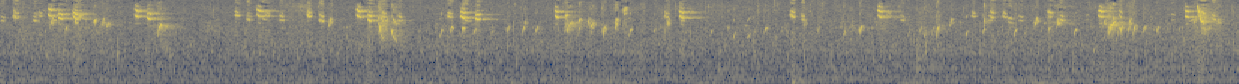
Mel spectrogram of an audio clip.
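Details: European goldfinch song in distinct bursts of sharp, twittering high notes roughly every second, bright and rhythmic, with a faint click midway and low background hum.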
